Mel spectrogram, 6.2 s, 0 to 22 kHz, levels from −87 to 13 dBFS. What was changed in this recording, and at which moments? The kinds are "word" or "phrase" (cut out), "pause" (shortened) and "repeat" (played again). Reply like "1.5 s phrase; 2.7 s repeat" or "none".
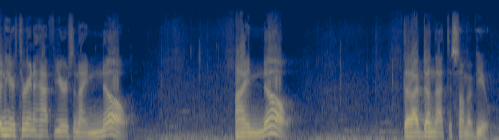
none

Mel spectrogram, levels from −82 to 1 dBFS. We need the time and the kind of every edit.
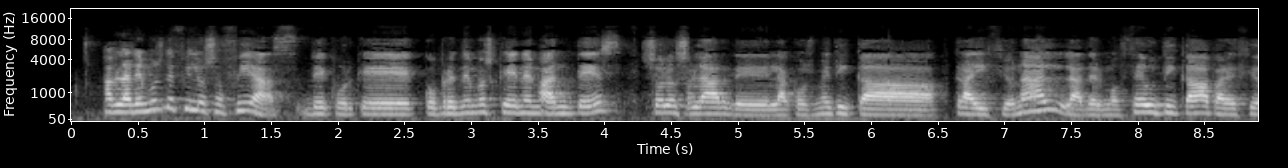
1.9 s word; 3.5 s word; 4.2 s pause; 4.6 s word; 4.9 s word; 6.5 s pause

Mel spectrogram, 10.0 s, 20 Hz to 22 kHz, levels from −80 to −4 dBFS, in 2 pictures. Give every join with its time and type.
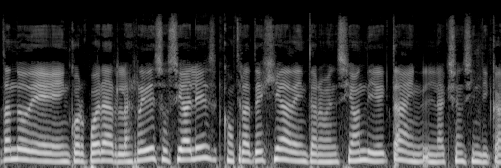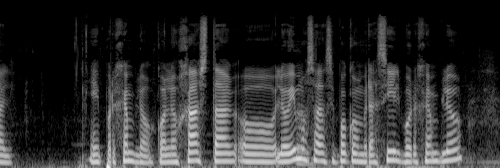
2.3 s word

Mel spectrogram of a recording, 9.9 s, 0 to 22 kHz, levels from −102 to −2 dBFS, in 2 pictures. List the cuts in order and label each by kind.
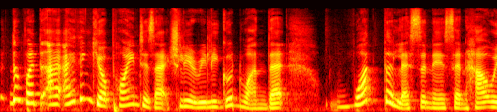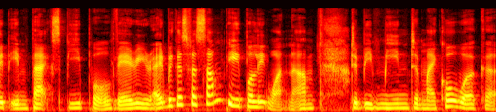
6.1 s phrase; 7.6 s phrase; 8.5 s phrase

